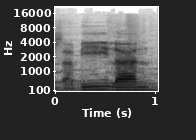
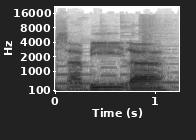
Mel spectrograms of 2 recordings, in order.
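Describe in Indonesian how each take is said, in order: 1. Kata ini berakhir dengan bunyi n. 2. Kata ini berakhir dengan vokal a panjang. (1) "bukan sabilan" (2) "tetapi sabila"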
